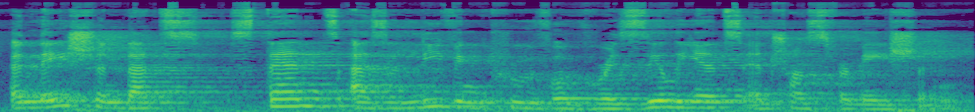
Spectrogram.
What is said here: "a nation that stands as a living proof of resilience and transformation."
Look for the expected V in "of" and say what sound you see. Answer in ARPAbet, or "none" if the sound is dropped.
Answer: V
